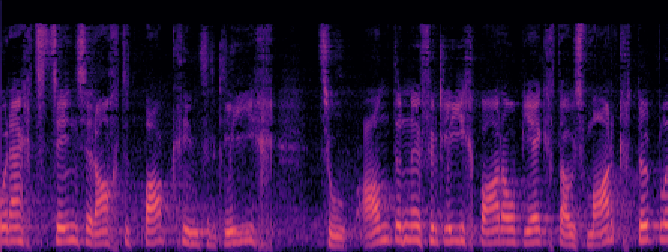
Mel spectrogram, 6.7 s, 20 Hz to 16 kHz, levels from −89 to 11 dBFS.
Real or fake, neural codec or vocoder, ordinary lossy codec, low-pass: fake; vocoder, 44.1 kHz, 128 mel bands every 256 samples, BigVGAN v2; MP3, 48 kbps; 14.4 kHz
